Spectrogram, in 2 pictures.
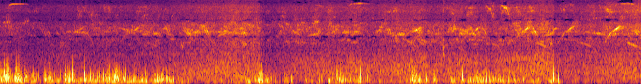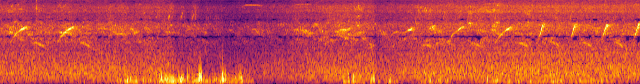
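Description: Many short, high chirps from American robins calling in the surrounding trees, coming thick and fast, busier in the second half. A low rumbling noise runs underneath, swelling near the start and again about ten seconds in.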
